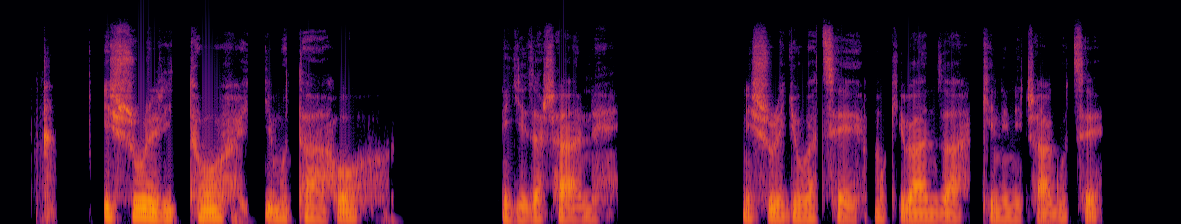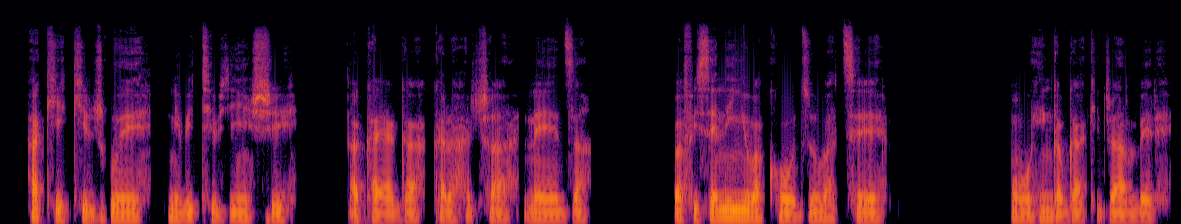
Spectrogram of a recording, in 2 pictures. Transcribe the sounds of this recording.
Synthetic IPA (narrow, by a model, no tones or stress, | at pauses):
iʃuɾeɾitʰo̞ɾɟimutʰaho | niɟiːzat͡ʃa̰ːne̞ | nḭʃuːɾeɾɟuːβat͡se̞mukʰiβaːnzakʰininit͡ʃa̰ɡut͡se̞̰ | hakʰikʰid͡ʒɡwe̞niβitʰivjiːnʃi | a̰kʰajaɡakʰaɾahat͡ʃane̞ːza | βafise̞niːɲuβakʰo̞zuːβat͡se̞ | muβuhiːŋɡab̚ɡaːkʰid͡ʒaːmbe̞ɾe̞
